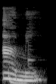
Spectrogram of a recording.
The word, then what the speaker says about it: 아미: Un dato curioso es que BTS en su idioma original no pronuncia ARMY, sino que dice AMI. Y de hecho, cuando lo escriben en coreano es AMI.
